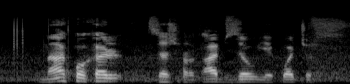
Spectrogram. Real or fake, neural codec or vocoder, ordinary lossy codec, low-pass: real; none; AAC, 48 kbps; 9.9 kHz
